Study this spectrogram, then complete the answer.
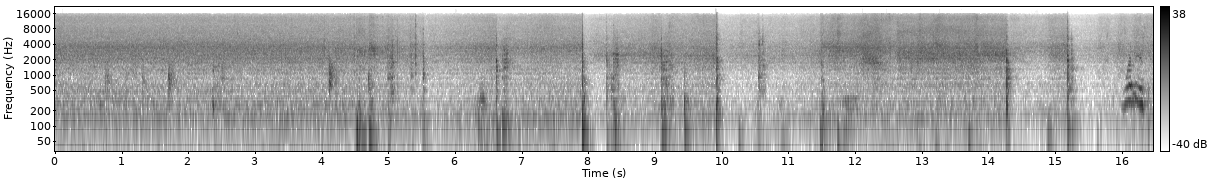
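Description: Pork for larb sizzles and fries steadily in a pan, a constant hiss broken by repeated scraping stirs and occasional sharper knocks of the utensil, close and fairly loud with no talking.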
